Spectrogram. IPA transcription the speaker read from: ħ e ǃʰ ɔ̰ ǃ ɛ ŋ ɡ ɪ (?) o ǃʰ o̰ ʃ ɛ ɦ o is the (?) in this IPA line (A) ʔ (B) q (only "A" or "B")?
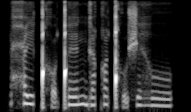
B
